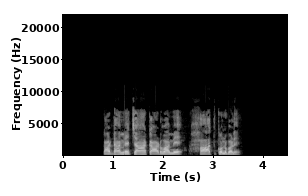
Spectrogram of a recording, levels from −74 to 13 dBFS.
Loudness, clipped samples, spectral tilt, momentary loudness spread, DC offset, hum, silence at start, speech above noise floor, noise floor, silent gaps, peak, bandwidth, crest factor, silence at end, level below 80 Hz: -13 LUFS; under 0.1%; -3.5 dB/octave; 8 LU; under 0.1%; none; 0.8 s; over 77 dB; under -90 dBFS; none; 0 dBFS; 9.2 kHz; 16 dB; 0.95 s; -64 dBFS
